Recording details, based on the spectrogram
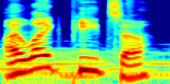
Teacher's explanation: when you make a statement your voice usually goes down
